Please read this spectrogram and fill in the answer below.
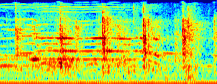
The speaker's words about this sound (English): Let's worship God. Come on. Hallelujah. All clap unto the Lord.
